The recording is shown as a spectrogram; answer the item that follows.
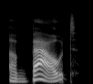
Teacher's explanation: in the word about, the very first letter is a schwa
